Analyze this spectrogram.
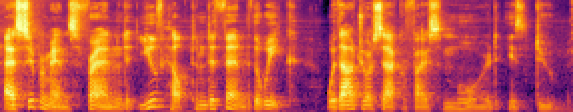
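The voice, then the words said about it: Put-on accent. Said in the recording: “I didn't quite understand your accent.”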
